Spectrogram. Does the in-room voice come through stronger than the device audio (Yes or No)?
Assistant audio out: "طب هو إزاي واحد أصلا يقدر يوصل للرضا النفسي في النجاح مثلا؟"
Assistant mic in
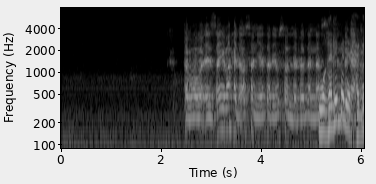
Yes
